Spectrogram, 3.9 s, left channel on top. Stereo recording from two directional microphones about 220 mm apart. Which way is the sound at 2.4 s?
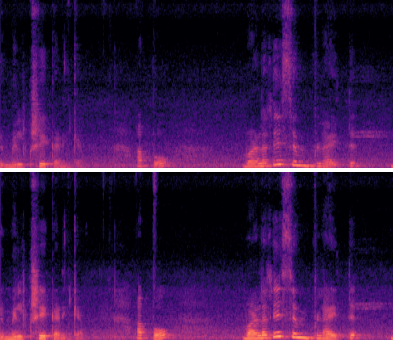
15° right (ahead or behind).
